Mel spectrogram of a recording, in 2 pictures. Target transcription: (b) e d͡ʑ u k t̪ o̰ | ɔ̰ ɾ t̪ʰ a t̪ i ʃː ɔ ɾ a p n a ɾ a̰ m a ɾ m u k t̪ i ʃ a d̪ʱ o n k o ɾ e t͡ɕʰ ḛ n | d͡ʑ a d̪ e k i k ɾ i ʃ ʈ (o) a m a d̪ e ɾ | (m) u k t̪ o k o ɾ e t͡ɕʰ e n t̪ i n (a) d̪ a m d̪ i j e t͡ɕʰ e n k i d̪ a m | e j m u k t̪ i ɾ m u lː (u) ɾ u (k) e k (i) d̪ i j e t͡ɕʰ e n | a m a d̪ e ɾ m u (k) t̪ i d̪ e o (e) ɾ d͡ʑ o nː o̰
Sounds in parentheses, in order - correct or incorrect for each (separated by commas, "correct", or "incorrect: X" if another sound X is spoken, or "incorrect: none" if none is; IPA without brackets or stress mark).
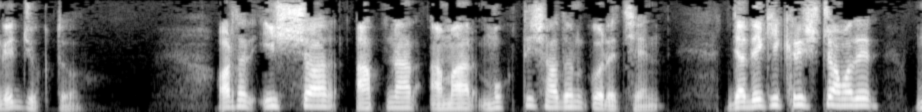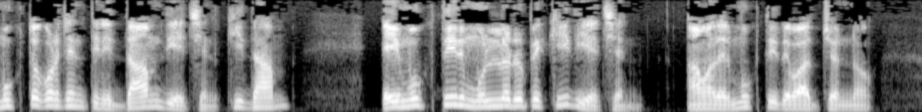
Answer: incorrect: ɡ, correct, correct, incorrect: i, incorrect: o, incorrect: p, correct, correct, incorrect: a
